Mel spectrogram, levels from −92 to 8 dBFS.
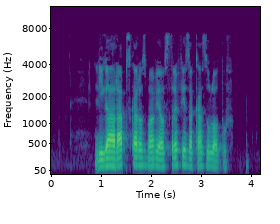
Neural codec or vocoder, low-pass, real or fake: none; 7.2 kHz; real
